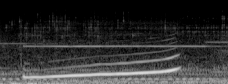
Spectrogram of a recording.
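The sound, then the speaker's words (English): Liquid pours steadily into a glass for about a second and a half, its gurgling tone rising in pitch as the glass fills, fairly loud, with no talking. “Gonna pour.”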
